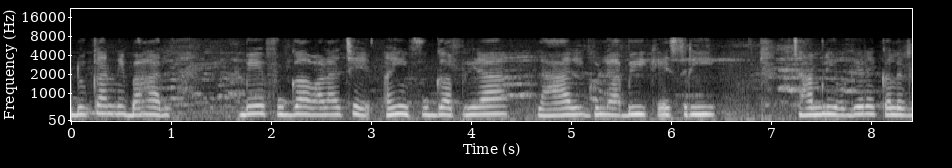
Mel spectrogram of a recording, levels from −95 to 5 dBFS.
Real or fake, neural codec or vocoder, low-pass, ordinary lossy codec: fake; vocoder, 22.05 kHz, 80 mel bands, Vocos; 7.2 kHz; none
